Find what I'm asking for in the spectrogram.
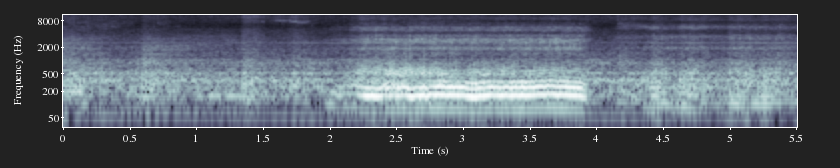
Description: This is my bulldog burke snoring away. Background noise is my window ac..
